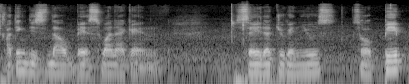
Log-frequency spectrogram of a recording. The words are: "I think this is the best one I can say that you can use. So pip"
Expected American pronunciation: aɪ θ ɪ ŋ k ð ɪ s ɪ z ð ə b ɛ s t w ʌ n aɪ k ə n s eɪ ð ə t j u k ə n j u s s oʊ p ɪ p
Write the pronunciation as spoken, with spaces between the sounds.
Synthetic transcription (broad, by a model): aɪ t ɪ ŋ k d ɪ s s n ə b ɛ s t w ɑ n aɪ k ə n s eɪ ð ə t j u k ə n j u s s oʊ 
